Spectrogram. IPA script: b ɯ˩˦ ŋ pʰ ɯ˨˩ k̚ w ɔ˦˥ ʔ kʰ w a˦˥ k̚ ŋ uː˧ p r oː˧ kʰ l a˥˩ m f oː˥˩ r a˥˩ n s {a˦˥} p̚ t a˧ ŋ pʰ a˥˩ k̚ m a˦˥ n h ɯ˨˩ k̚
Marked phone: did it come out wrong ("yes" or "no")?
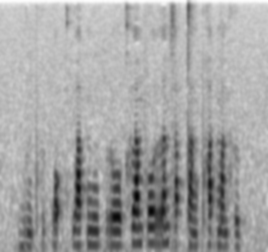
no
